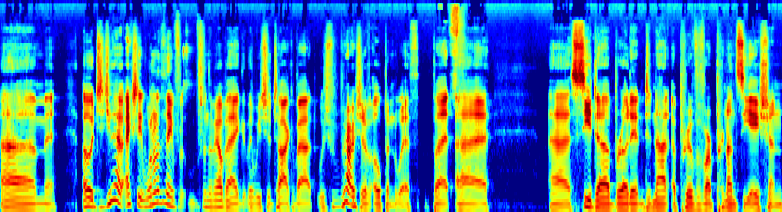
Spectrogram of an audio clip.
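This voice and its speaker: Over a quiet background, a man with an American accent and an ordinary speaking voice talks fairly quickly at medium pitch with ordinary pitch variation. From Nevada. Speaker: podcast host. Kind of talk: casual chat.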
